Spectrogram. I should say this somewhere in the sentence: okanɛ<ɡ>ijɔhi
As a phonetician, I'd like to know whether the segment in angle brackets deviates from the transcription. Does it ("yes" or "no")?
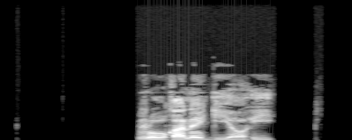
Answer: no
